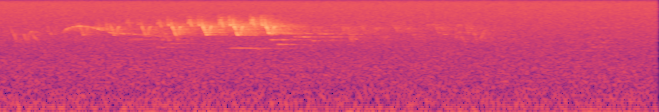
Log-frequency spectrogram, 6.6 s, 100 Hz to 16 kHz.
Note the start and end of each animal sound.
0.0s-6.6s: Blue-headed Vireo (Vireo solitarius)
0.4s-1.7s: Eastern Wood-Pewee (Contopus virens)
0.8s-5.1s: Ovenbird (Seiurus aurocapilla)
2.3s-3.9s: Hermit Thrush (Catharus guttatus)

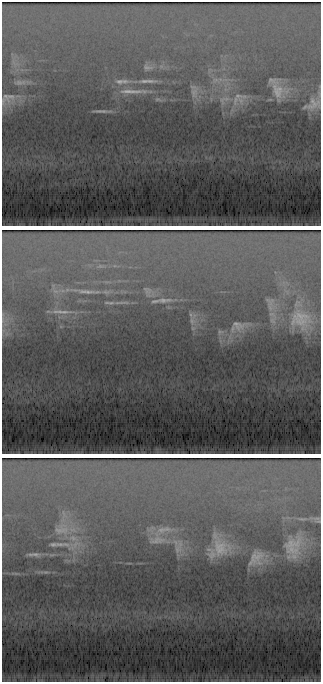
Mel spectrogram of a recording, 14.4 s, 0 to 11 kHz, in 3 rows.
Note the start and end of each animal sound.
0.0s-14.4s: Red-eyed Vireo (Vireo olivaceus)
1.2s-2.7s: Hermit Thrush (Catharus guttatus)
2.6s-5.2s: Scarlet Tanager (Piranga olivacea)
5.5s-7.0s: Hermit Thrush (Catharus guttatus)
7.5s-9.7s: Scarlet Tanager (Piranga olivacea)
9.4s-10.8s: Hermit Thrush (Catharus guttatus)
11.7s-14.4s: Scarlet Tanager (Piranga olivacea)
13.7s-14.4s: Hermit Thrush (Catharus guttatus)

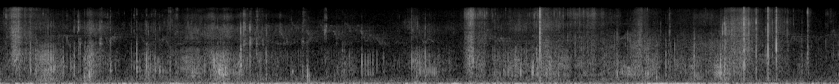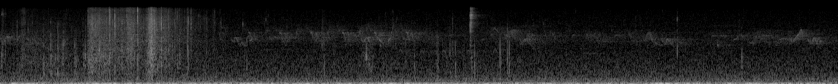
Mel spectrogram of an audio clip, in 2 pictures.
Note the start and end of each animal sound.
10.5s-12.7s: Ovenbird (Seiurus aurocapilla)
10.6s-16.8s: Red-eyed Vireo (Vireo olivaceus)

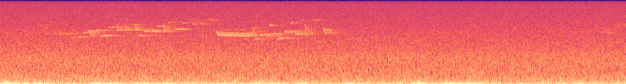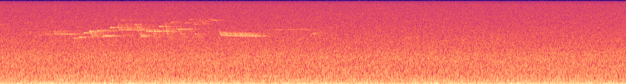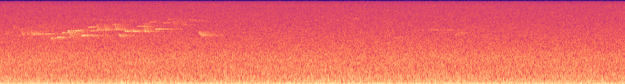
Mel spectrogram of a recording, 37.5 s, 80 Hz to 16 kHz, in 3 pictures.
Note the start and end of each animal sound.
0.8s-6.9s: Winter Wren (Troglodytes hiemalis)
13.4s-19.1s: Winter Wren (Troglodytes hiemalis)
25.2s-29.4s: Winter Wren (Troglodytes hiemalis)
33.2s-34.8s: Black-throated Green Warbler (Setophaga virens)

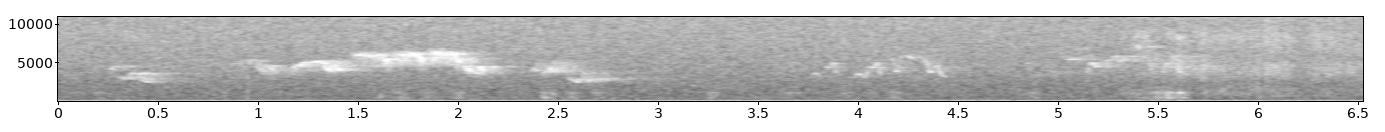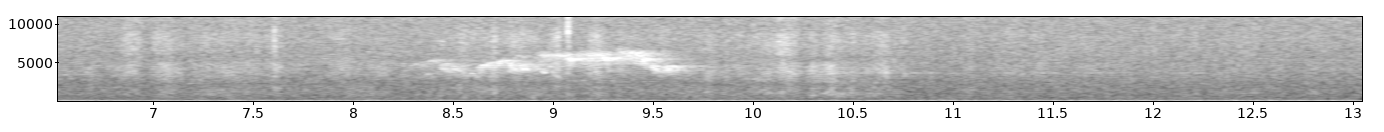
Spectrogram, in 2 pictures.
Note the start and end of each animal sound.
0.0s-2.9s: Red-eyed Vireo (Vireo olivaceus)
0.6s-2.5s: Northern Parula (Setophaga americana)
3.5s-4.5s: Magnolia Warbler (Setophaga magnolia)
4.9s-5.8s: Magnolia Warbler (Setophaga magnolia)
8.2s-9.8s: Northern Parula (Setophaga americana)

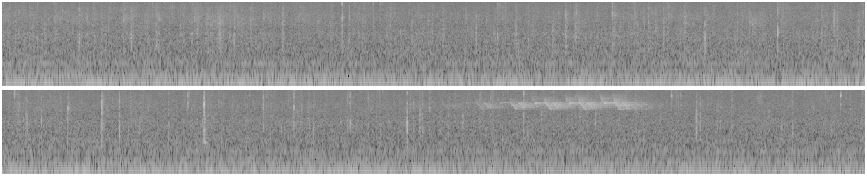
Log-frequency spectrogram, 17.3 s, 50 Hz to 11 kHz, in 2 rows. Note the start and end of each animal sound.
13.3s-15.1s: Ovenbird (Seiurus aurocapilla)

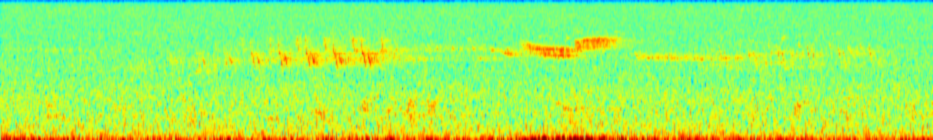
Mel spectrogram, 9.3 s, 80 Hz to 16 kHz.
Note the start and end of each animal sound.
1.5s-4.1s: Ovenbird (Seiurus aurocapilla)
3.9s-5.1s: Dark-eyed Junco (Junco hyemalis)
4.6s-6.5s: Black-throated Blue Warbler (Setophaga caerulescens)
6.1s-7.7s: Winter Wren (Troglodytes hiemalis)
7.1s-9.1s: Ovenbird (Seiurus aurocapilla)

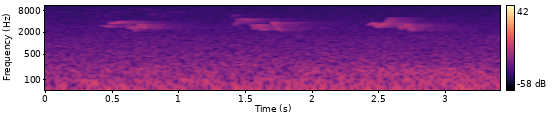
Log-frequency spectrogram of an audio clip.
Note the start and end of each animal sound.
0.0s-1.4s: Blackburnian Warbler (Setophaga fusca)
0.0s-3.4s: Red-eyed Vireo (Vireo olivaceus)

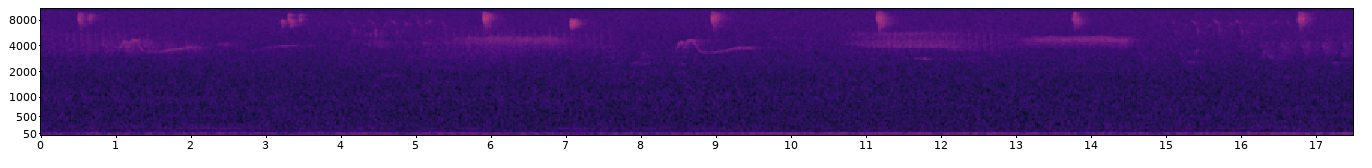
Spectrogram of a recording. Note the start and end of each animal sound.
0.0s-1.5s: Chipping Sparrow (Spizella passerina)
0.0s-17.5s: unidentified call
0.9s-3.8s: Eastern Wood-Pewee (Contopus virens)
3.8s-5.3s: Black-and-white Warbler (Mniotilta varia)
4.4s-5.4s: Hermit Thrush (Catharus guttatus)
5.0s-7.8s: Chipping Sparrow (Spizella passerina)
5.4s-7.0s: Pine Warbler (Setophaga pinus)
7.3s-8.7s: Red-breasted Nuthatch (Sitta canadensis)
8.3s-9.7s: Eastern Wood-Pewee (Contopus virens)
10.5s-12.3s: Pine Warbler (Setophaga pinus)
10.6s-13.2s: Chipping Sparrow (Spizella passerina)
12.9s-14.7s: Pine Warbler (Setophaga pinus)
14.8s-16.8s: Black-and-white Warbler (Mniotilta varia)
15.2s-17.5s: Red-eyed Vireo (Vireo olivaceus)
16.1s-17.5s: Ovenbird (Seiurus aurocapilla)

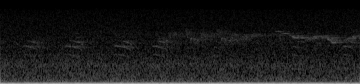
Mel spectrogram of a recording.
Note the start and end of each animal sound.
0.1s-3.6s: Blue Jay (Cyanocitta cristata)
1.6s-2.7s: Mourning Warbler (Geothlypis philadelphia)
2.7s-3.6s: Veery (Catharus fuscescens)

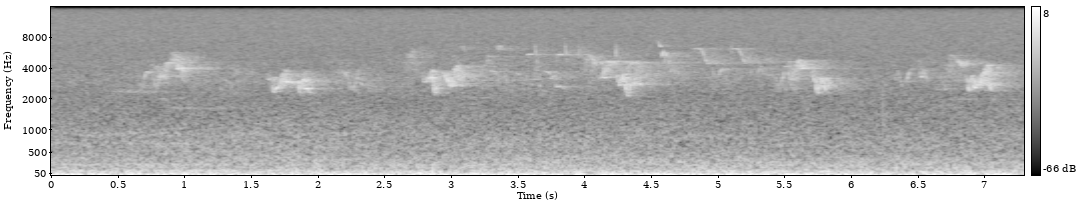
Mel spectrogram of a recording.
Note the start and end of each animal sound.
0.0s-7.3s: Red-eyed Vireo (Vireo olivaceus)
2.9s-5.4s: Indigo Bunting (Passerina cyanea)

